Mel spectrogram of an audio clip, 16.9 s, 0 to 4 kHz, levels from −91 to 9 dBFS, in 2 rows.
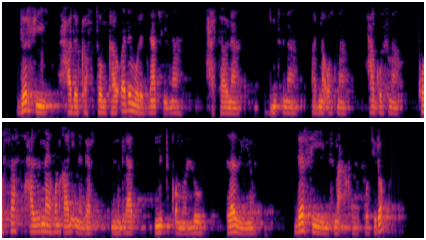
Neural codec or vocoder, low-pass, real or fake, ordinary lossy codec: none; 3.6 kHz; real; Opus, 64 kbps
